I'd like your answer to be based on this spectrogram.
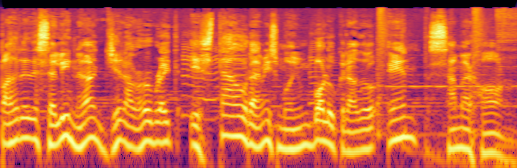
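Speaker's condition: No condition

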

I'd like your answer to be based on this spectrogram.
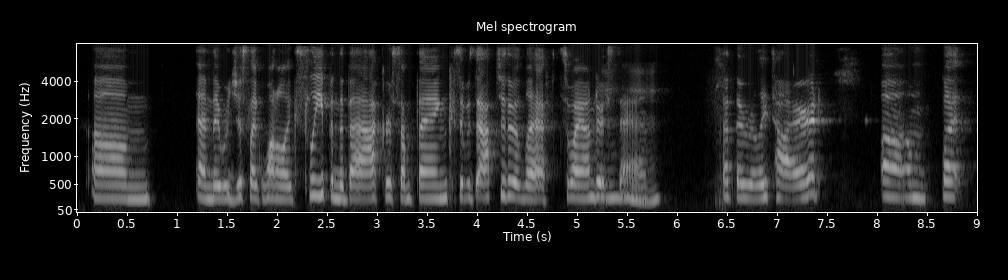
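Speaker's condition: No condition

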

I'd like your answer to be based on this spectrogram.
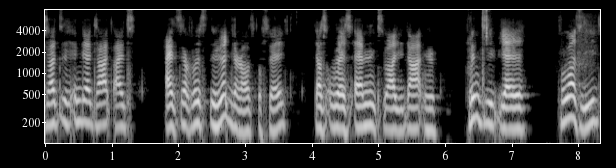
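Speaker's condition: Spinal muscular atrophy; uses wheelchair

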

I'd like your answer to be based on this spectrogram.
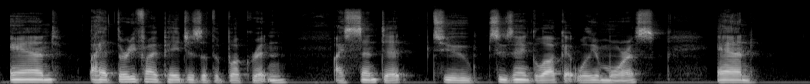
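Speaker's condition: No condition

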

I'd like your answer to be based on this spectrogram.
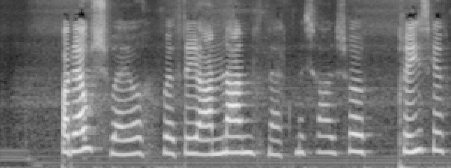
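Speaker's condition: Tracheostomy and ventilator dependent; paralysed from neck down

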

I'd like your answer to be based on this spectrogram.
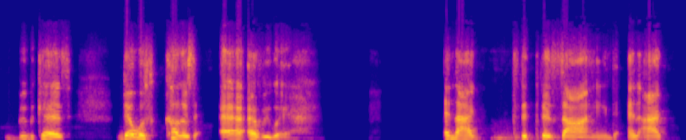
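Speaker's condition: Stuttering; repeated sounds

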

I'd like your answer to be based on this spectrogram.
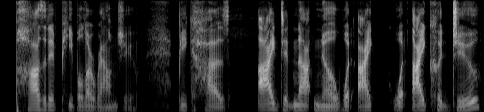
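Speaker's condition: Stuttering; before age 40 switched feared words mid-sentence to avoid blocks, mentally exhausting, Xanax from doctor before presenting; still stutters, openly discloses, no longer avoids words, unedited stutter on podcast My Stuttering Life; stutters on every letter and word, in Turkish, English, Spanish, takes longer; prolonged sounds, blocks

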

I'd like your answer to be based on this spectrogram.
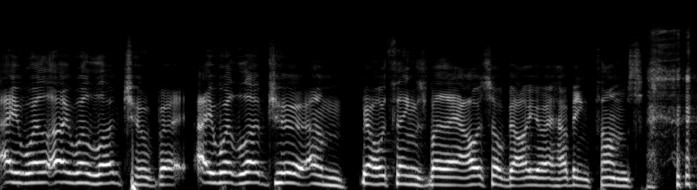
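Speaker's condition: Speech impediment; affects voice and coordination

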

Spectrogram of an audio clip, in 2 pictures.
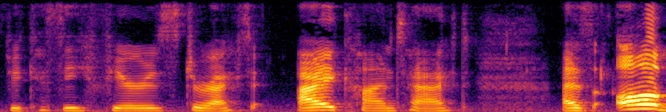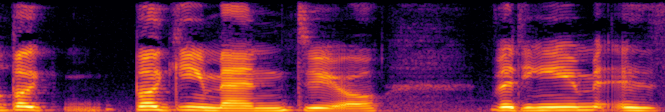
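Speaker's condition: No condition

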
